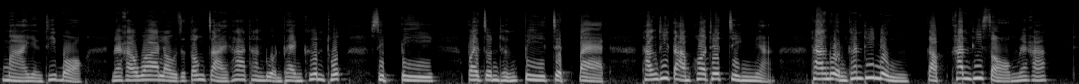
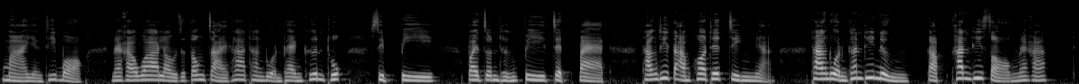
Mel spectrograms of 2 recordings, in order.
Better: second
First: distortion; slight; 10 dB below the speech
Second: none

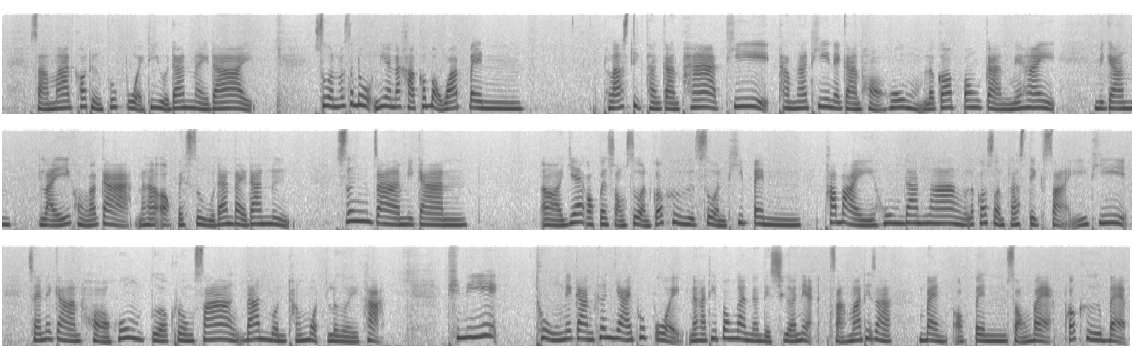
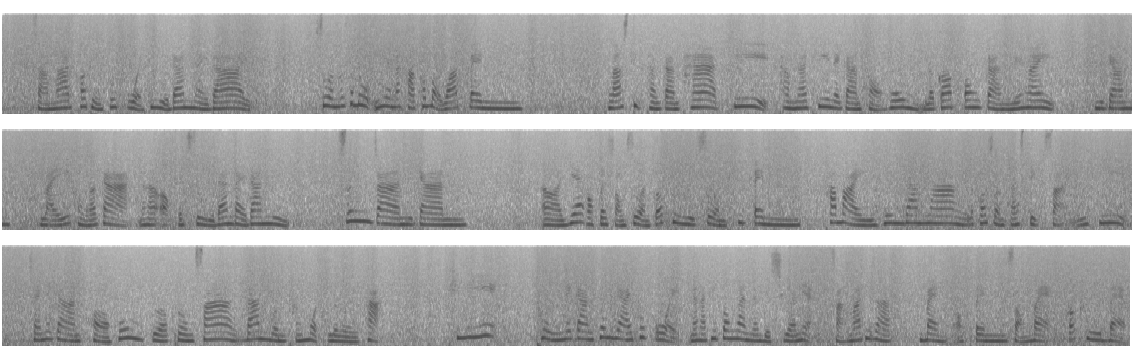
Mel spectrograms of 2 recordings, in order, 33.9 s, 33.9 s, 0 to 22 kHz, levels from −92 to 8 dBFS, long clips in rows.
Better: first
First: hiss; faint; throughout; 25 dB below the speech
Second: hiss; loud; throughout; 3 dB below the speech

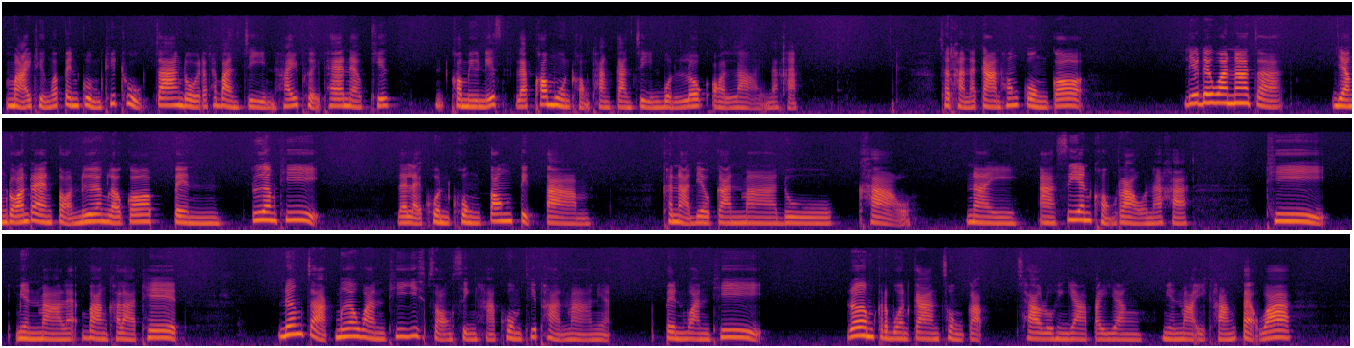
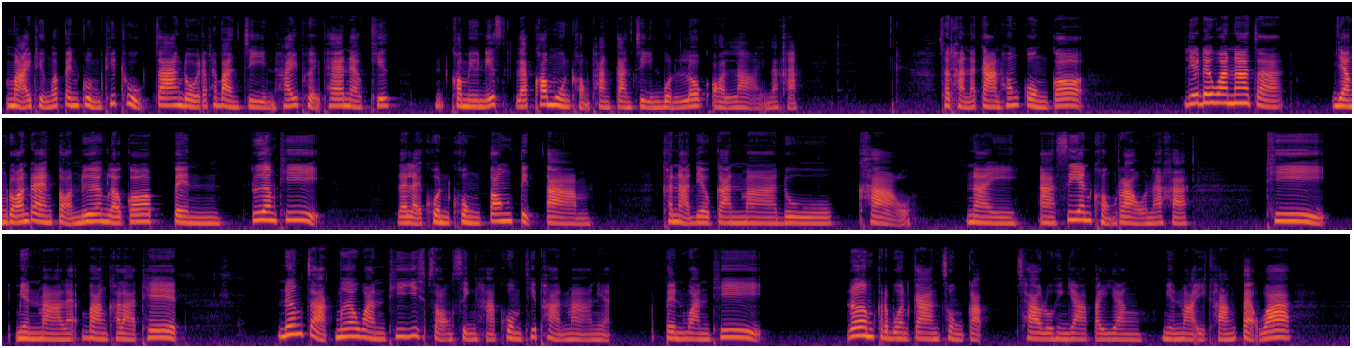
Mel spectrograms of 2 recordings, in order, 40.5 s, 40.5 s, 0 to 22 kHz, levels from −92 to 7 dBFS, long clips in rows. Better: second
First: hiss; faint; throughout; 25 dB below the speech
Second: none

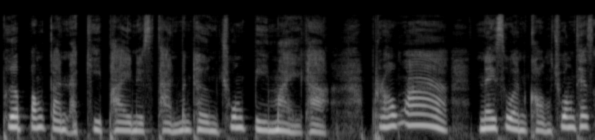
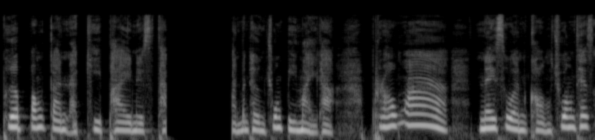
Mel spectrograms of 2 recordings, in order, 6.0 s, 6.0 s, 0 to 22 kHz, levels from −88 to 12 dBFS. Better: first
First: none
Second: audio freezing; at 1.5 s for 0.5 s

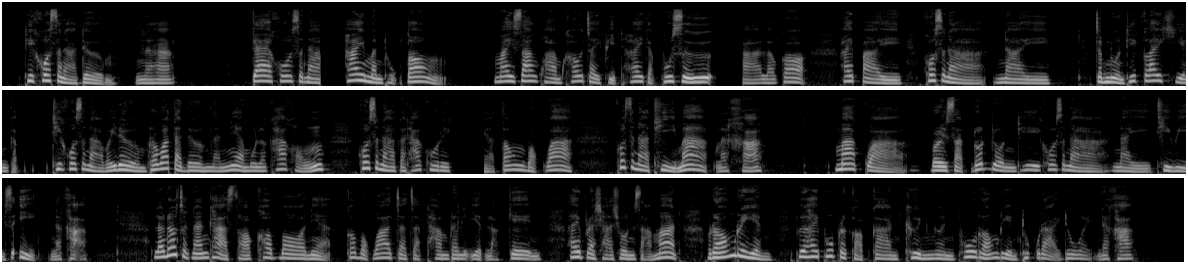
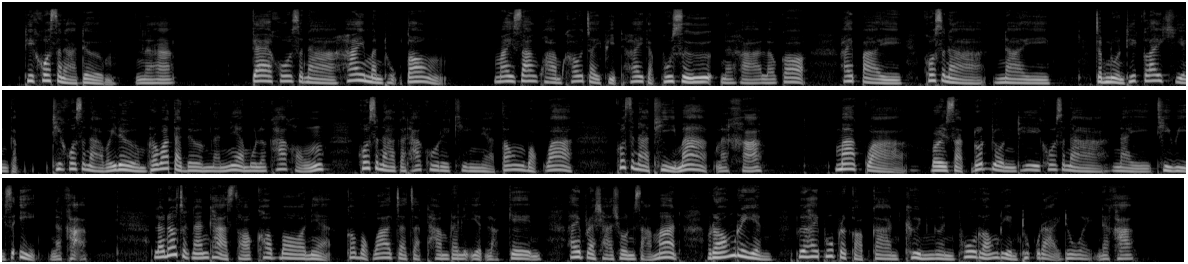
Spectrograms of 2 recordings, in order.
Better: second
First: audio cutting out; at 3 s, at 7 s and at 16 s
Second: none

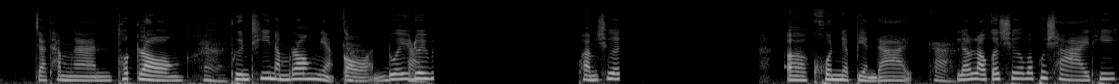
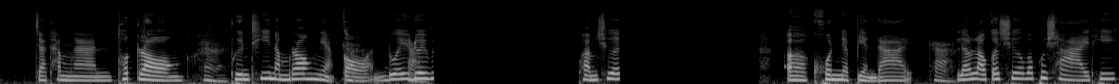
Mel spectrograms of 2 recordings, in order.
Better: neither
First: audio cutting out; at 4.5 s for 1.5 s and at 6 s for 1.5 s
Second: audio cutting out; at 4.5 s for 1.5 s and at 6 s for 1.5 s

